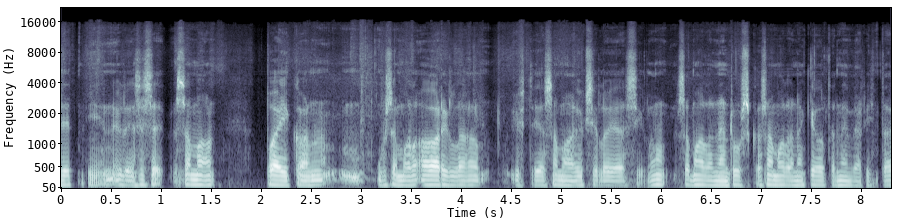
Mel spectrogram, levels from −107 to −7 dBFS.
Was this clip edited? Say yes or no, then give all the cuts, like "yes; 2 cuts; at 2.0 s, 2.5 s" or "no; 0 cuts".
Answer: no; 0 cuts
